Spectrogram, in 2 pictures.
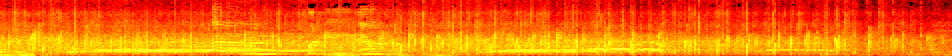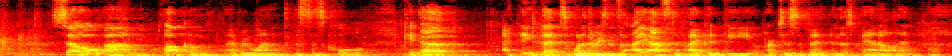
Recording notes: Recorded at ATX Television Fest in June 2015.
